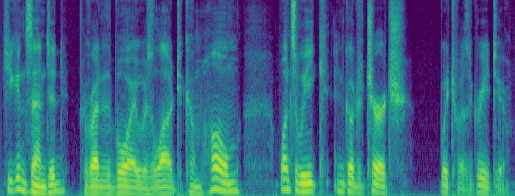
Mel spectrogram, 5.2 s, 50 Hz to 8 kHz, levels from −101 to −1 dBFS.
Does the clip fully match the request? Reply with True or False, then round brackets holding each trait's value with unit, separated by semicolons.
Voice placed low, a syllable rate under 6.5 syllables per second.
False (105 Hz; 6.8 syllables/s)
